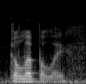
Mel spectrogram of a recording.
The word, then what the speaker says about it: Gallipoli: Okay, that was Cliffs of how do you pronounce that? Gallipoli. Gallipoli.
